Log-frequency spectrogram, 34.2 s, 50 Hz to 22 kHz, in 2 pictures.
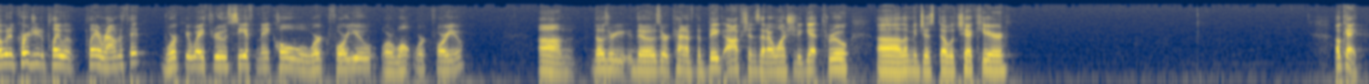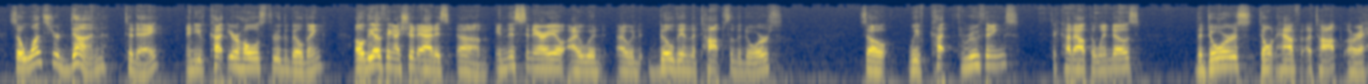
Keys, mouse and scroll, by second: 0.9-1.3 scroll, 2.6 right click, 6.0 scroll, 6.5 right click, 17.8-18.2 scroll down 3, 18.9 right click, 19.1 scroll up 2, 19.2 scroll, 22.4 right click, 22.8 scroll, 28.7 right click, 31.7 right click.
